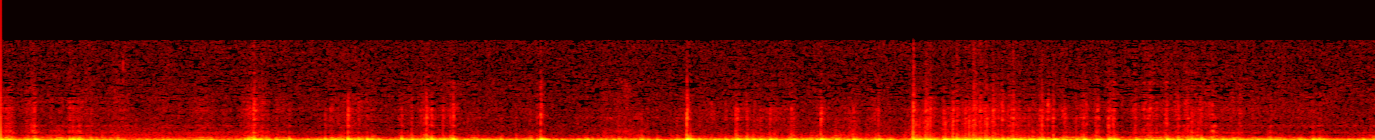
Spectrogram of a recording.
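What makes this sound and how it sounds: A black USB condenser microphone with a hollow, domed metal mesh grille is scratched by both hands' fingertips and short nails, close to the capsule. The result is a dense, low, rumbling scratch with rapid patter and a few sharper clicks standing out.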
